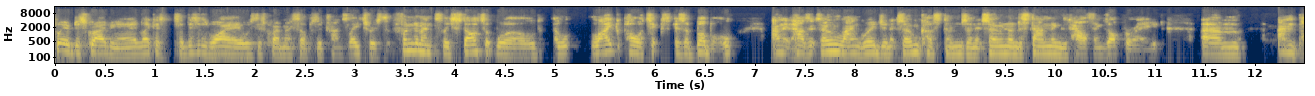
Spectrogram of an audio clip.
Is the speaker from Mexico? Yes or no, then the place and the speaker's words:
no; Leeds, Yorkshire and the Humber, United Kingdom; moved away; I'm from Leeds originally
